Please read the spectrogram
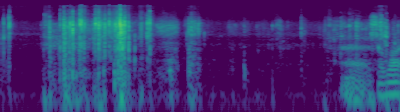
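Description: A foil Pokémon Celebrations booster pack being torn open and crinkled by hand: a burst of tearing and crinkling in the first couple of seconds, then a few faint clicks as it is handled.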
